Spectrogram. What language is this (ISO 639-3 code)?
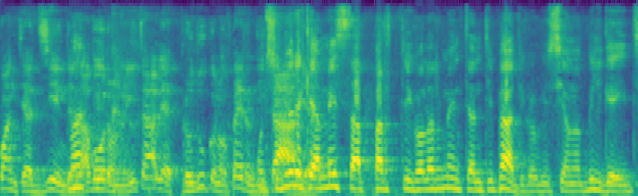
ita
